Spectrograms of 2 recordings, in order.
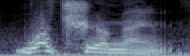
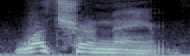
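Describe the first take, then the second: Both takes have the same delivery.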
